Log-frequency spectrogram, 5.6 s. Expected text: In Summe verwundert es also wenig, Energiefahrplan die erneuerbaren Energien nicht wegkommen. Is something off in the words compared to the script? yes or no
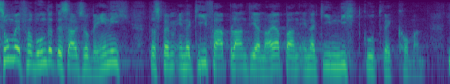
yes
